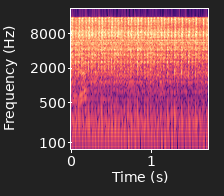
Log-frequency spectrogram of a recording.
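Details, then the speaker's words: Honda Mega Pro motorcycle that had lost ignition entirely (faulty regulator/rectifier found): short burst of the single idling unevenly, with a ragged beat under a hissy top end; the engine runs very rough, cause not yet found. "Ini motor memang sudah kasar sekali bunyinya"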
